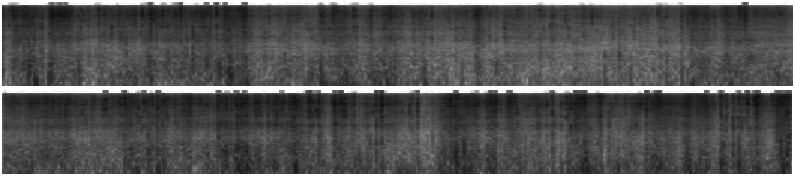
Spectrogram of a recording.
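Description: A clear plastic bubble wrap sheet is squeezed by fingertips, popping bubbles while the sheet crinkles. The result is a continuous bright, crackling crinkle with many sharp pops scattered throughout, getting somewhat louder toward the end.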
